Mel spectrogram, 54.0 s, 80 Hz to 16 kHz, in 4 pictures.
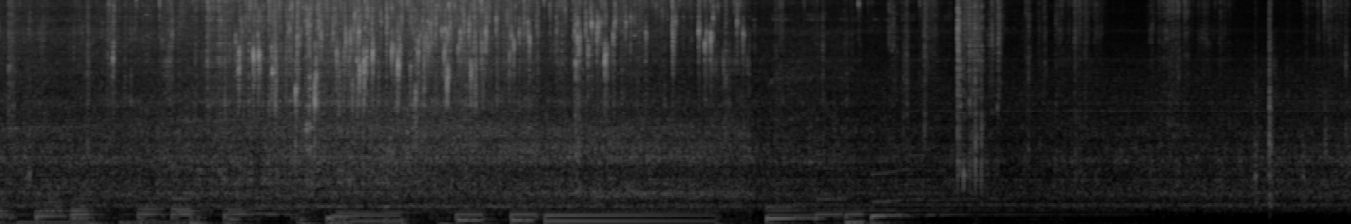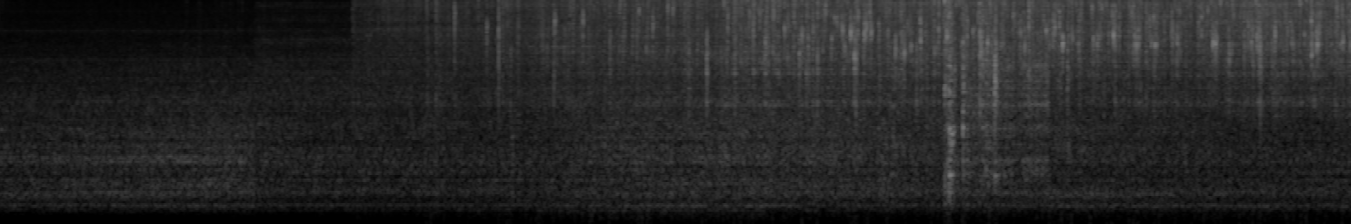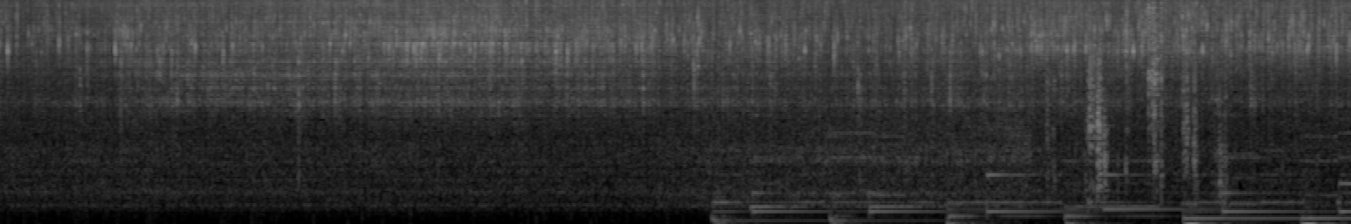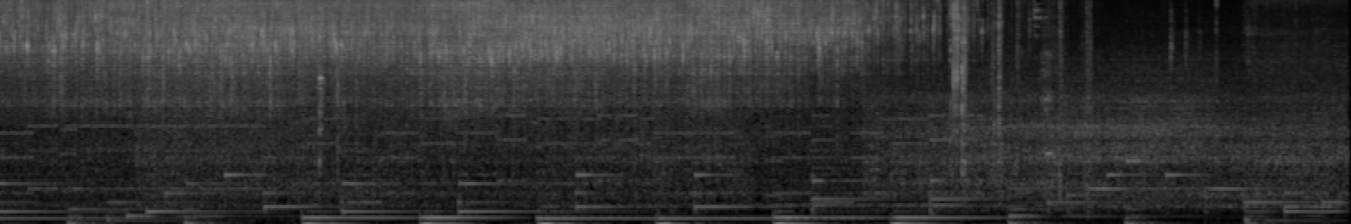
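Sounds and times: chicken sizzling in hot oil: 0:00.0 - 0:08.6, 0:17.0 - 0:54.0
background music: 0:00.0 - 0:10.0, 0:34.2 - 0:54.0.

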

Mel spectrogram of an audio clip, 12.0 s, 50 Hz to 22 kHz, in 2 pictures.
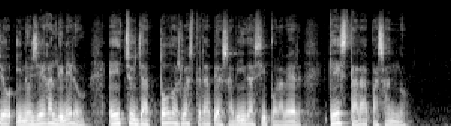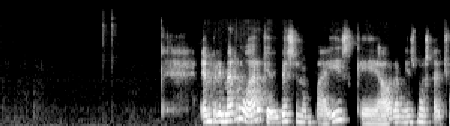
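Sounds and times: faint clicks: 0:07.3 - 0:07.7.

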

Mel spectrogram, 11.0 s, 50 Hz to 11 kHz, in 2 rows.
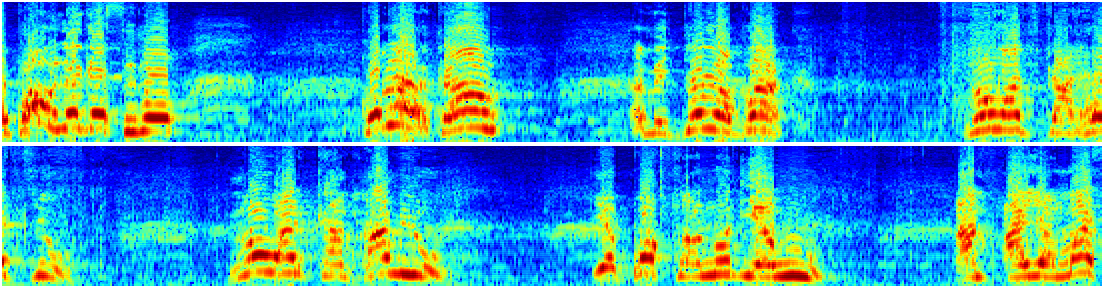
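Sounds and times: man calling out: 0:00.0 - 0:01.0, 0:01.8 - 0:04.1, 0:06.6 - 0:11.0.

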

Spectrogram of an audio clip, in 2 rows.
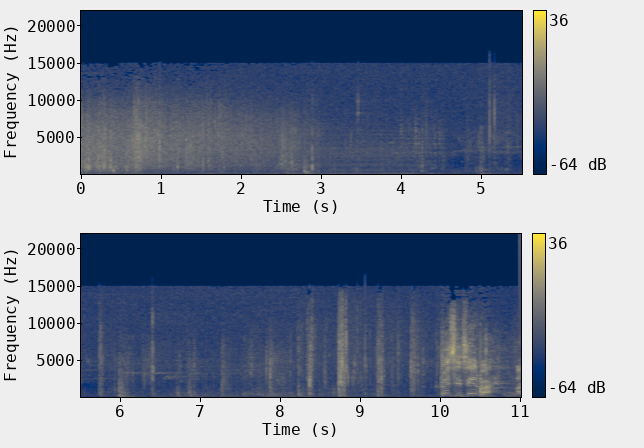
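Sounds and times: faint crunches on gravel: 0:00.0 - 0:03.6, 0:07.3 - 0:10.2
car engine idling: 0:00.9 - 0:04.8.

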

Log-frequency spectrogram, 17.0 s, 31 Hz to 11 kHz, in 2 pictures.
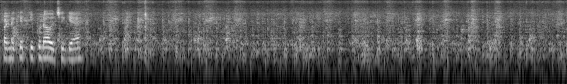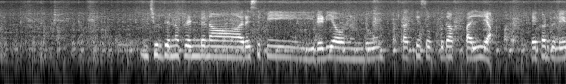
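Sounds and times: water boiling in a pot: 0:00.0 - 0:17.0.

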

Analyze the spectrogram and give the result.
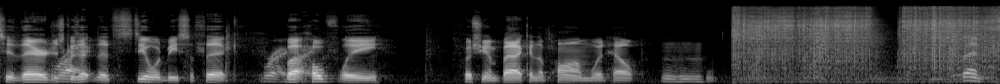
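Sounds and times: welding arc crackling: 0:07.3 - 0:10.0.

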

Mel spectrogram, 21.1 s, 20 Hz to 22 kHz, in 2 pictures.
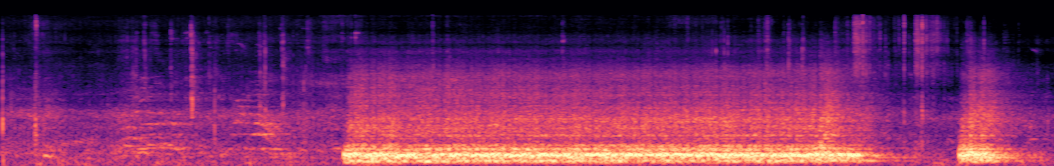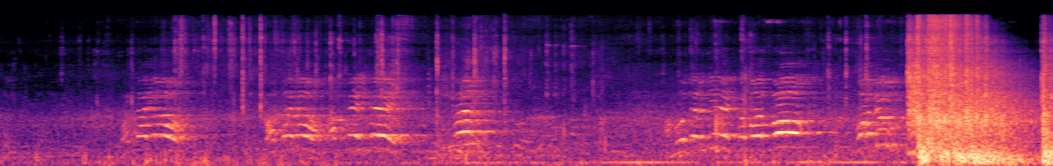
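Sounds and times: musket volley fire: 0:09.6 - 0:10.3, 0:19.6 - 0:21.0.

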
